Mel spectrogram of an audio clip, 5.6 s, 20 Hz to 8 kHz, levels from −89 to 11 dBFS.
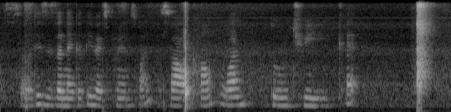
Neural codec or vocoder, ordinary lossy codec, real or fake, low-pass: vocoder, 44.1 kHz, 80 mel bands, Vocos; Opus, 64 kbps; fake; 7.2 kHz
